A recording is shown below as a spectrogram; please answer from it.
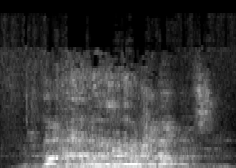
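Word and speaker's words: Gándara: Gandara, the accent on the first A.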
